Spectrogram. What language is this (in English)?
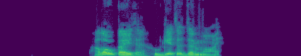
Western Frisian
